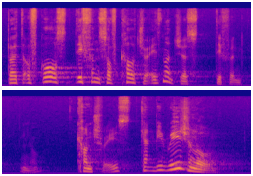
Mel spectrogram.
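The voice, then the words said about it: Belgian-accented non-native English. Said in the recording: “I don't have really an English accent. So this is because I'm from another country, I'm from Belgium.”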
